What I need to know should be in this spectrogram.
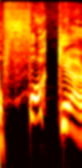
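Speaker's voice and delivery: high triumphant cheer; pumped. Retold or imitated. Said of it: "I'm all".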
